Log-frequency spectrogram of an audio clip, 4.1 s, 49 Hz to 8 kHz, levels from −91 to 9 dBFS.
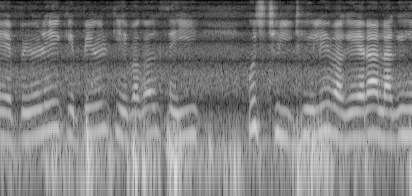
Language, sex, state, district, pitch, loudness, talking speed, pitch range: Hindi, female, Uttar Pradesh, Lalitpur, 225 Hz, -17 LUFS, 190 wpm, 215-245 Hz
